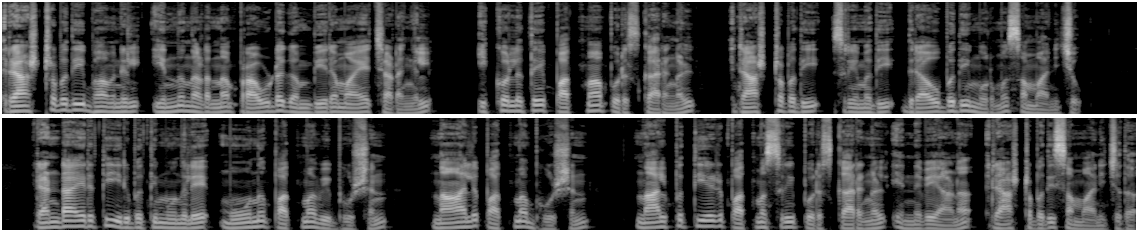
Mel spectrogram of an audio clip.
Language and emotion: Malayalam, neutral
